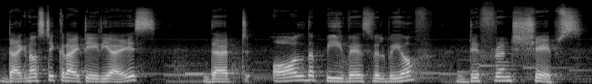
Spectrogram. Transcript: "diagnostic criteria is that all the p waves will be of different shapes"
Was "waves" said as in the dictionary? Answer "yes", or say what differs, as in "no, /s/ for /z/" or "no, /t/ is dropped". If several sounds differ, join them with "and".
no, /v/ is dropped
